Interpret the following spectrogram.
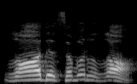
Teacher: জিহ্বার গোড়ার কিনারা উপরে মাড়ি দাঁতের গোড়ার সাথে লাগিয়ে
